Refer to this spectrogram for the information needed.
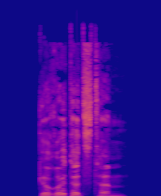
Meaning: strong dative masculine/neuter singular superlative degree of gerötet
- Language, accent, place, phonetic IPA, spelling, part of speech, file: German, Germany, Berlin, [ɡəˈʁøːtət͡stəm], gerötetstem, adjective, De-gerötetstem.ogg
